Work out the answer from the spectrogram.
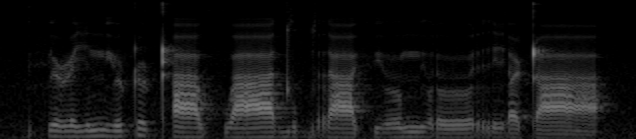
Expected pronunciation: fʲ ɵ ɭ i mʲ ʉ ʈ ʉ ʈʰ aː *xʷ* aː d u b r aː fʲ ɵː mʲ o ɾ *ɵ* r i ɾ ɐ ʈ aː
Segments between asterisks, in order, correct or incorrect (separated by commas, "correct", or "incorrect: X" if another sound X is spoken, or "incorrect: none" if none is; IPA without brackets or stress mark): correct, incorrect: ɵː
